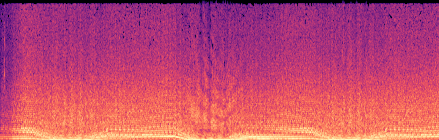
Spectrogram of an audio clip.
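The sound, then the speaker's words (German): Loud, heavily distorted music: a buzzing, saturated synth tone swoops down to a deep low pitch and back up, repeating roughly every three seconds, with no voices. “Und dann kommen halt gleich die Beats und alles ist eigentlich verzerrt da dran.”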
